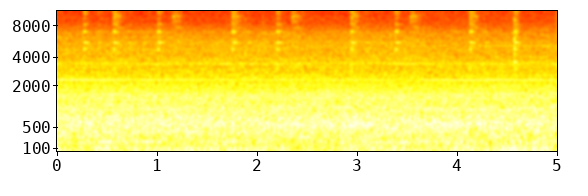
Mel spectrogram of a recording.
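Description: A steady airliner engine and air hum drones throughout.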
